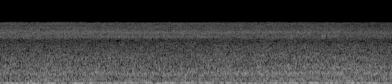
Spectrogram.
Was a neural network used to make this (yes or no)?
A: yes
